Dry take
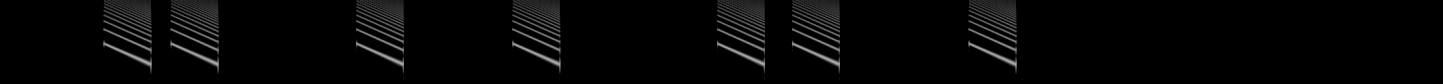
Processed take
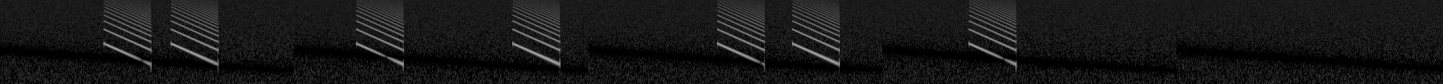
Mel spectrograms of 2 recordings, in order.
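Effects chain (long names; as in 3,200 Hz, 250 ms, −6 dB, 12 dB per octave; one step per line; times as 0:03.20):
background noise white −45 dBFS
auto-filter notch saw down 0.34 Hz 660–1,900 Hz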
